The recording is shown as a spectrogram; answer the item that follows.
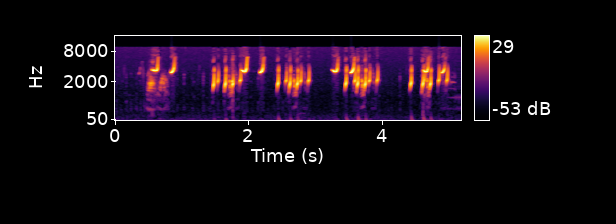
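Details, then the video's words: Quail sound used by hunters: a harsh squawk, then rapid bursts of chirping, chattering notes mixed with sharp high whistled upslurs, repeated about once a second. "quail 2024 Fresh sound Batair Ki awaz"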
